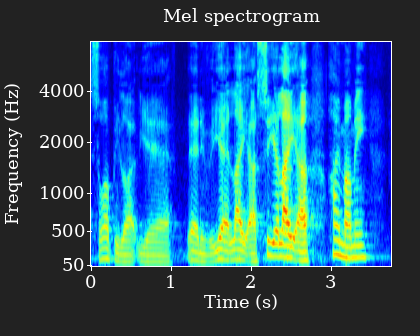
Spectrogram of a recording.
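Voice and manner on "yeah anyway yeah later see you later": put-on South East London street accent. Speaker recalls talking like everyone around them in south east london, south east london accent. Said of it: "everybody spoke like that".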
